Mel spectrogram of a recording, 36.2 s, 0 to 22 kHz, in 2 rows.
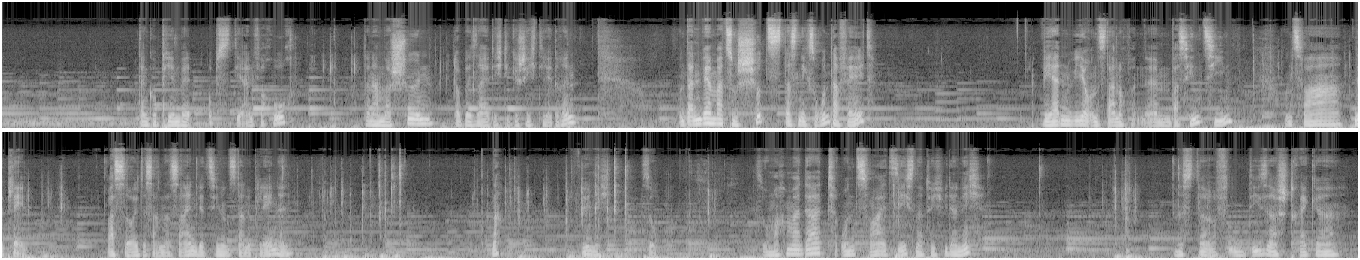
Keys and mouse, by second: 0.3 middle click, 3.3-4.8 drag, 4.5 a, 6.0 Tab, 8.3 middle click, 15.4-17.0 middle drag, 17.0 KP_7, 18.5 a, 20.1-20.8 middle drag, 20.8-21.8 drag, 22.0 click, 22.6 r, 25.2 r, 27.1-29.1 middle drag, 27.7 KP_1, 30.2 KP_8, 33.1 s, 34.0-35.9 drag, 34.2 s.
